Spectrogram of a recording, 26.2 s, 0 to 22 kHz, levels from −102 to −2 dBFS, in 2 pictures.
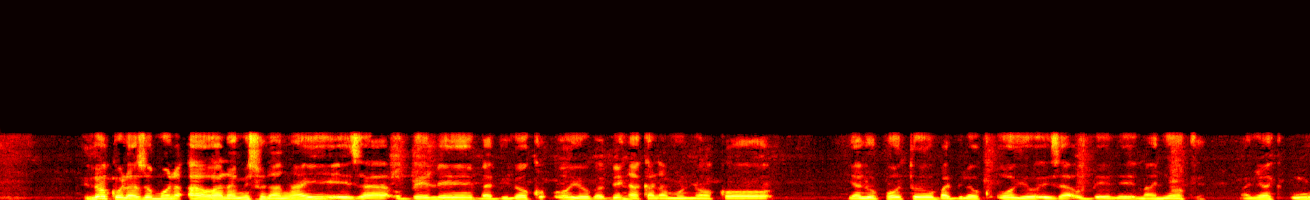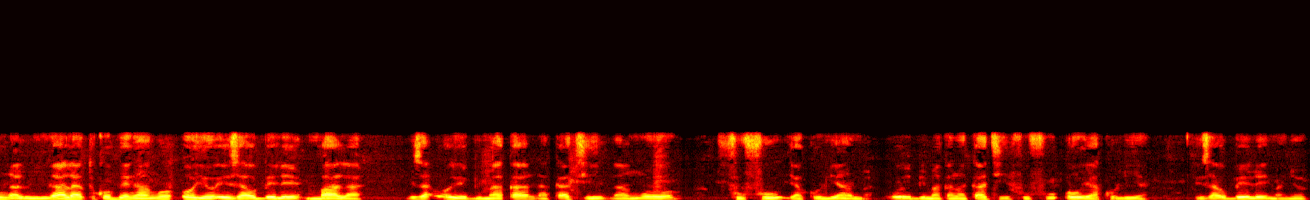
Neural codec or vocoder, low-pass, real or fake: codec, 16 kHz in and 24 kHz out, 2.2 kbps, FireRedTTS-2 codec; 7.2 kHz; fake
